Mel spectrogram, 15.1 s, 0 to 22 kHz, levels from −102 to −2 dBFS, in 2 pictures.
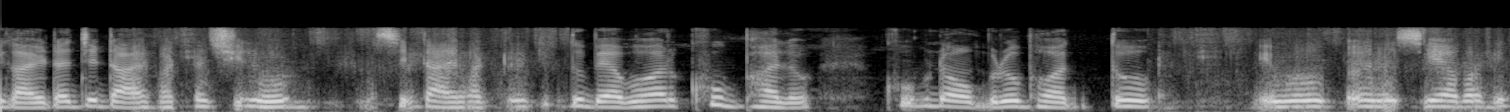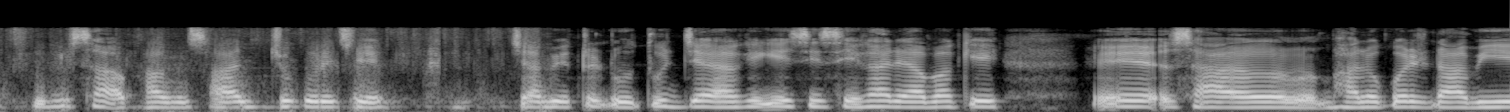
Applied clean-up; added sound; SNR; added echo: neural separator model SepFormer DNS4.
